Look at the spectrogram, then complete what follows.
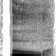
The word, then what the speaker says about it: où: Right, it's pronounced like the letter O, où.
